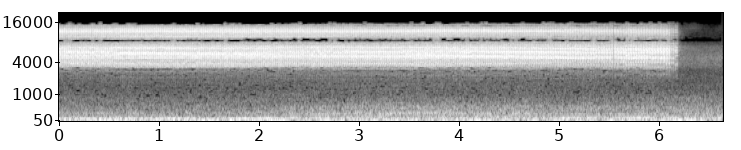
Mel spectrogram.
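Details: Singing male cicadas, one loudly answering the others: a continuous piercing buzz that runs steadily for about six seconds, then cuts off abruptly, leaving near quiet.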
